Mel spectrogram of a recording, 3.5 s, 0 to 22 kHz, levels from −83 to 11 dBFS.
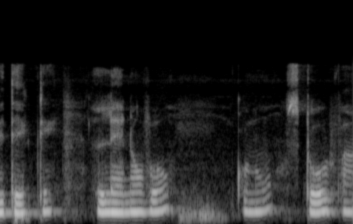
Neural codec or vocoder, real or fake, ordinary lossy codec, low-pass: none; real; none; none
